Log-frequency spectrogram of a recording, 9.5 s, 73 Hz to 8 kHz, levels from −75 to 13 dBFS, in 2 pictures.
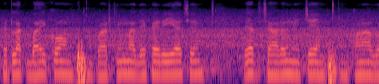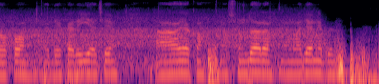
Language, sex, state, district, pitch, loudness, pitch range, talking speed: Gujarati, male, Gujarat, Gandhinagar, 130 Hz, -18 LUFS, 125-135 Hz, 115 wpm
